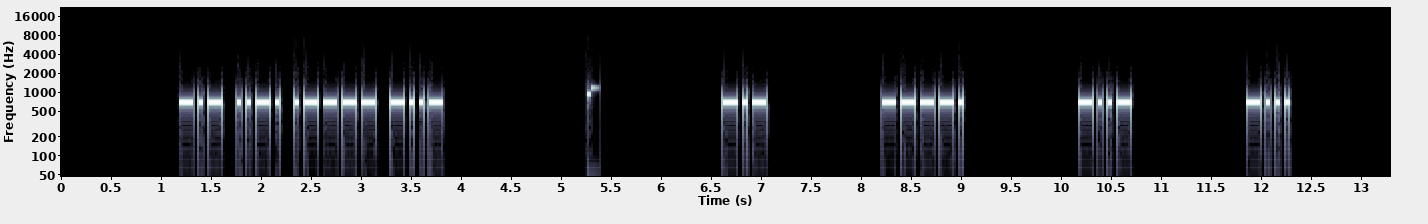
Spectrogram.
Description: Morse code, heard as a keyed tone, about 25 wpm, spaced as for 11 wpm, 700 Hz. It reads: KF1X K9XB
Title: USA Call Signs - 4 Characters - 8x Character Spacing - 25wpm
